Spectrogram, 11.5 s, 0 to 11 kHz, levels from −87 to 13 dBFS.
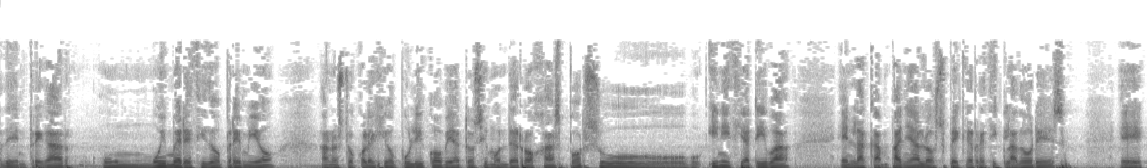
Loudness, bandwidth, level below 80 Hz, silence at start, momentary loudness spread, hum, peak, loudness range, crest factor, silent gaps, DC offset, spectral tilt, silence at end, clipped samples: -20 LUFS; 8.6 kHz; -30 dBFS; 0 s; 8 LU; none; 0 dBFS; 1 LU; 18 dB; none; under 0.1%; -6.5 dB/octave; 0 s; under 0.1%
